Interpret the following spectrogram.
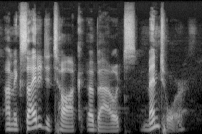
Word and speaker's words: Mentore: I'm excited to talk about Mentor, as I believe it's pronounced, spelled like mentor, but with an E at the end.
